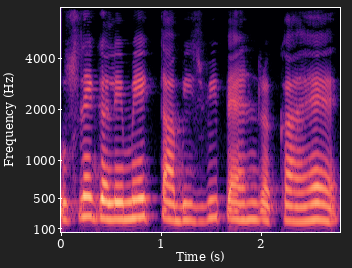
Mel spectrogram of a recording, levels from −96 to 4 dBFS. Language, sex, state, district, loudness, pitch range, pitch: Hindi, female, Himachal Pradesh, Shimla, -16 LUFS, 210-240 Hz, 220 Hz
